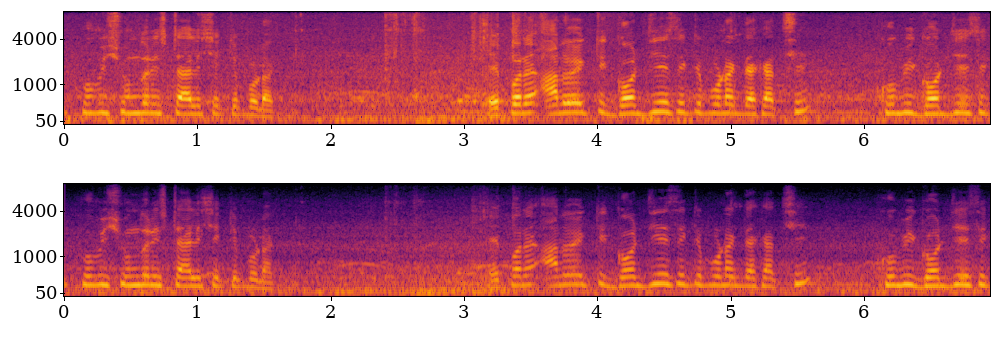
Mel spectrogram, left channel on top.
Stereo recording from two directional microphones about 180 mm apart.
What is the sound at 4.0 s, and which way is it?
Speech, 20° left (ahead or behind).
